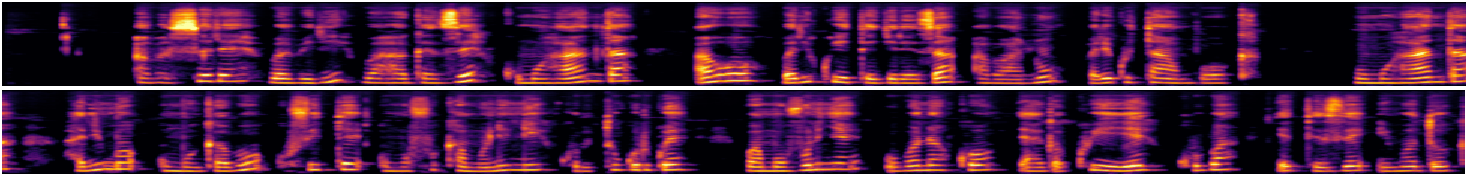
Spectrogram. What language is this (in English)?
Kinyarwanda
